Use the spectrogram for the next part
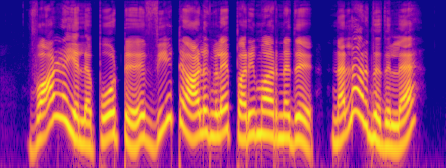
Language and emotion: Tamil, happy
